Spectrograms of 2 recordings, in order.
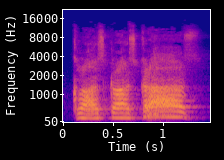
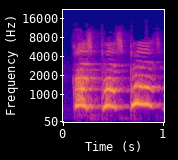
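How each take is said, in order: First: It is said in a king's voice. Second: It is said in a kid's voice. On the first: "King's voice" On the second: "Kid's voice"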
